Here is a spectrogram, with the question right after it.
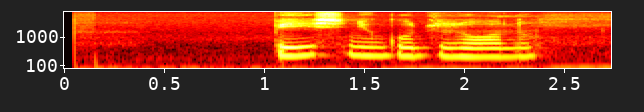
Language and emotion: Russian, sad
